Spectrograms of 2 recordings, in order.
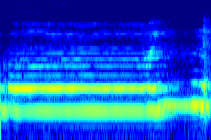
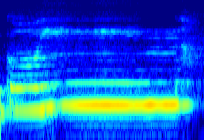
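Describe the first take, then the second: First: "going" sung holding the o, then turning quickly; held first vowel. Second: "going" sung with the second vowel held; wrong diphthong. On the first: Teacher shows the correct diphthong on going. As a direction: stretch the o of "going" and change late. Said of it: "you hold the first vowel". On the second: Teacher shows the common mistake on going. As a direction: hold the e in "going" too early. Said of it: "a lot of people are tempted to say". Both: Shown as a demonstration.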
